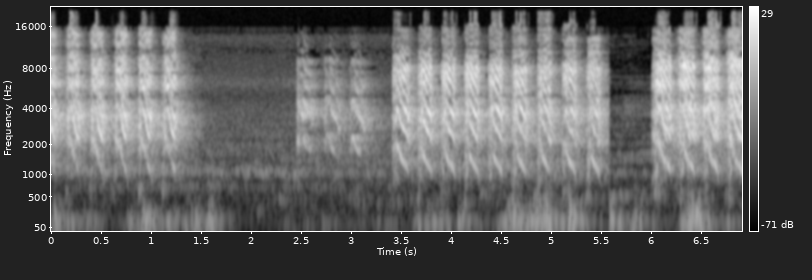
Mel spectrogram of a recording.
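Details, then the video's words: Baby parrots producing repeated harsh, pulsing chirps in several sustained bursts, each note evenly spaced, with brief quieter pauses between the runs. "Baby parrots chirping"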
